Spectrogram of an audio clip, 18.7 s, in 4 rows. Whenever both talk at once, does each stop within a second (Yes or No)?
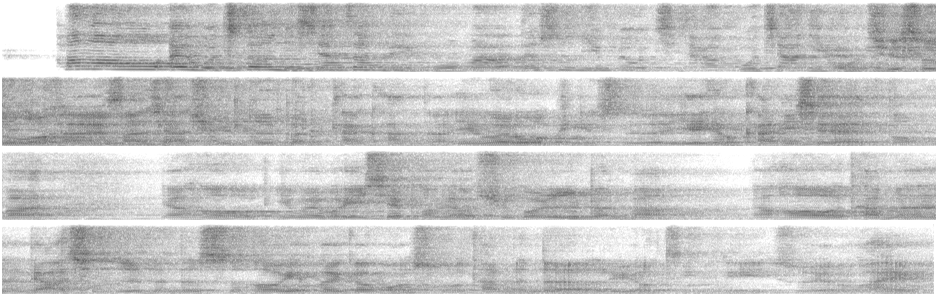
No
